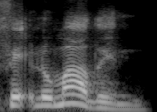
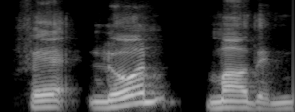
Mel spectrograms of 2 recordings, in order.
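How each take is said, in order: First: The first word ends without an n sound. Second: The first word ends with an added n sound. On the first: The speaker calls it wrong. "bukan fi'lu madin" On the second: The speaker calls it right.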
